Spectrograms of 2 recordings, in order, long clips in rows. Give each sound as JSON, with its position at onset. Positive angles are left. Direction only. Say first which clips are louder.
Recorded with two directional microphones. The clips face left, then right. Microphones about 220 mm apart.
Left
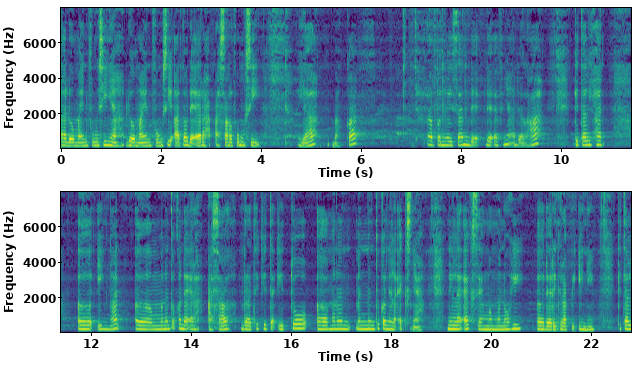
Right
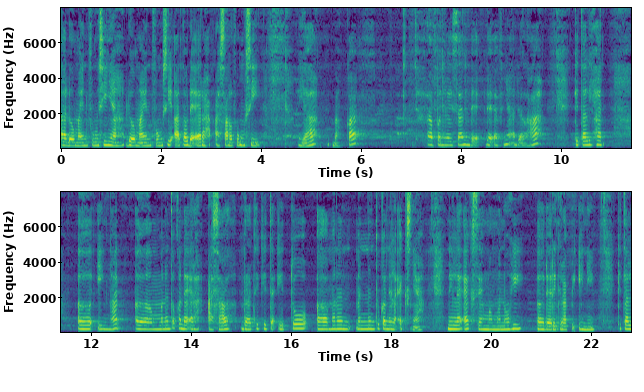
{"t": 0.0, "sound": "speech", "louder": "left 4 dB", "side_deg": 45}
